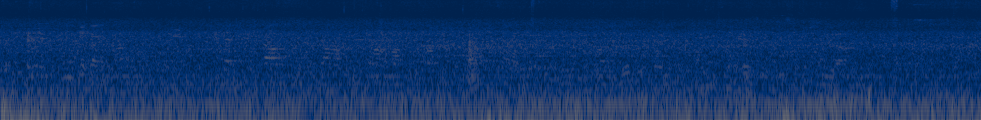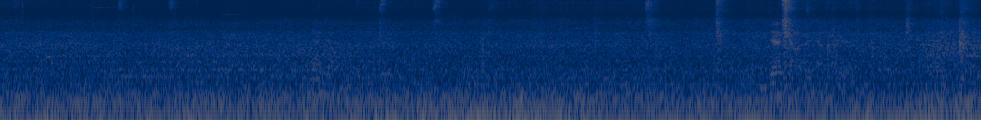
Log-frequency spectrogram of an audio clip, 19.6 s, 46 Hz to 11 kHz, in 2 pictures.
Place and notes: Linsen N. Rd., Zhongshan Dist. - Walking on the road
Walking on the road, Environmental sounds, Traffic Sound, Binaural recordings, Zoom H4n+ Soundman OKM II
